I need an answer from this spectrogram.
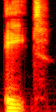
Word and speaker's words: eyot: I think we pronounced it a before. It's actually just pronounced like eight. It's just eight.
